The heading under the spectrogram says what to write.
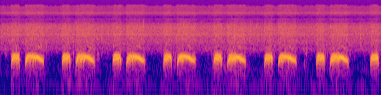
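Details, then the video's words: Loud cooing from a sturdily built pigeon: a short low note followed by a longer, falling, mellow note, the pair repeated about once a second through the stretch, steady and regular, against a quiet background with no other clear sounds. "bổi thổ bồ câu tướng lực sĩ,,Gù âm to cực tốt"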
